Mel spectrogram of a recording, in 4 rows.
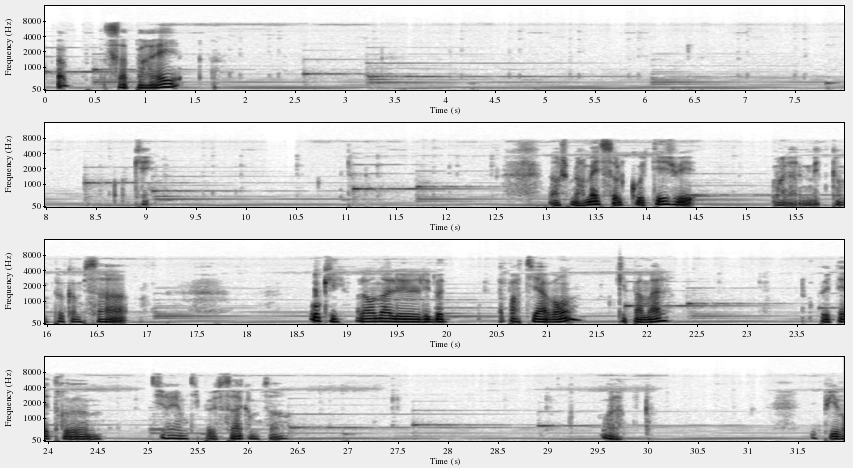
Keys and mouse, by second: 1.4 r, 2.2 click, 2.7 r, 3.6 r, 4.3 g, 4.9 r, 5.8 click, 6.3 r, 7.9 g, 9.6 click, 10.0-10.6 middle drag, 11.1 shift+middle drag, 12.2 middle click, 13.2 KP_3, 14.2 g, 15.7 g, 17.7 Tab, 19.0-20.4 middle drag, 21.3 Tab, 22.4 click, 22.7-23.2 middle drag, 24.0 click, 24.6 click, 24.9-25.3 middle drag, 25.5 g, 27.0 Tab, 27.5-29.0 middle drag, 30.4 Tab.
